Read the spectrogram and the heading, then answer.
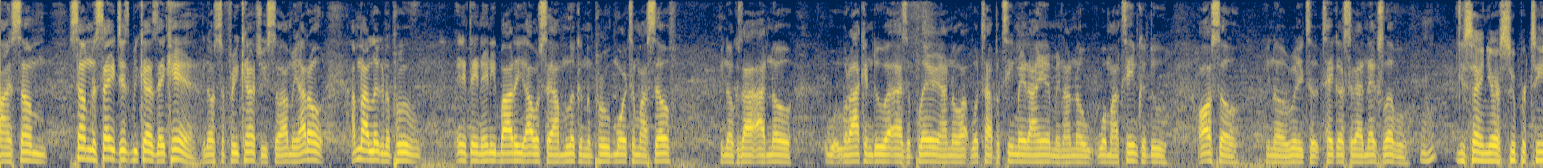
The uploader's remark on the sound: live from Pac-12 Media Day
